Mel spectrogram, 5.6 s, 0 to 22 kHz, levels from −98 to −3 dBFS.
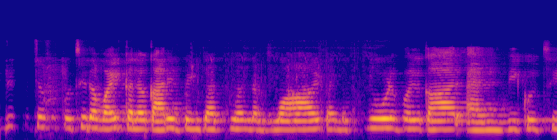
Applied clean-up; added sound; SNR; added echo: neural mask model DeepFilterNet 3.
